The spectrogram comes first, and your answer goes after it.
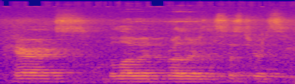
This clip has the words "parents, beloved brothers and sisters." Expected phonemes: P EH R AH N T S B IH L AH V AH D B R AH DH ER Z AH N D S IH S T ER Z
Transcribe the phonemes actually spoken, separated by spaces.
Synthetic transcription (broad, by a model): P EH R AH N T S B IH L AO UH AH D B R AH DH ER Z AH N S IH S T ER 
